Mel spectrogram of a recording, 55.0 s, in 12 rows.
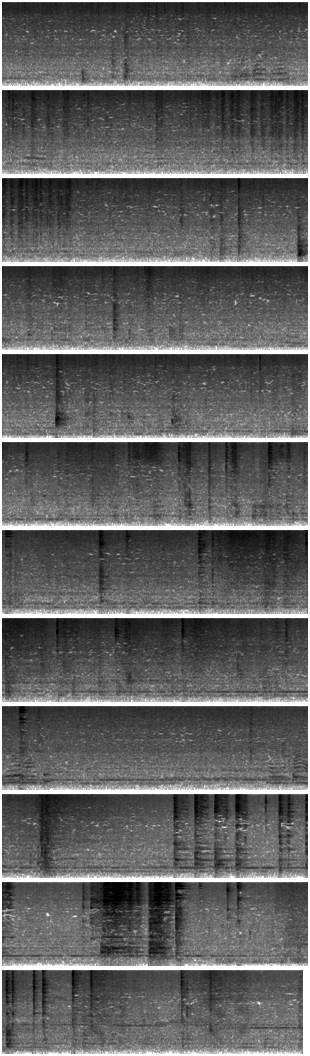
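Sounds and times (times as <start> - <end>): onions sizzling in a pan: 0.0 - 55.0
spatula scraping pan: 24.6 - 27.4, 47.2 - 48.5.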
